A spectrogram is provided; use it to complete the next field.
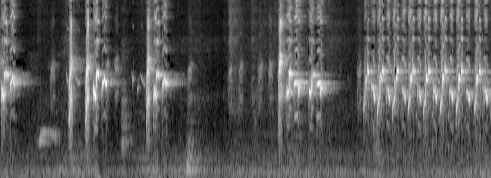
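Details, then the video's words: Sooty-headed bulbul singing actively, a wild recording used as a lure for bulbuls. Bubbly, liquid phrases come in short separated bursts, then run into a quick chain of repeated downslurred chirps toward the end. "Suara Burung Kutilang Gacor ASLI Tanpa isian"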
